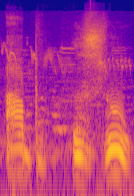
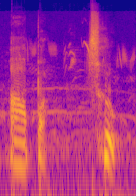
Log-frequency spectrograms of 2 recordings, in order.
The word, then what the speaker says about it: Abzu: And the truth, the right pronunciations is not Abzu as in animal zoo, no. It's Abzu. They pronounced the Z U as tsu and that is an African word.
